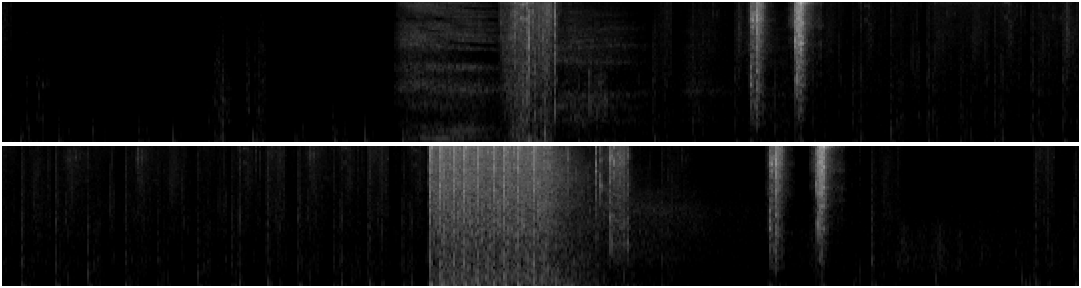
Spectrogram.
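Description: Footsteps run over the ground.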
